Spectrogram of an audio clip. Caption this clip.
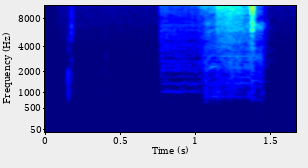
sl50 power off
Samsung SL50 powering off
